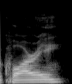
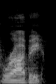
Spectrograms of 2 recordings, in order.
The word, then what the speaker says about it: Robbie: them and it's a quirky comedy starring Margo quari and uh Pedro pescal it's pronounced Robbie Robbie quar Pedro pescal Matt Damon has a cameo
